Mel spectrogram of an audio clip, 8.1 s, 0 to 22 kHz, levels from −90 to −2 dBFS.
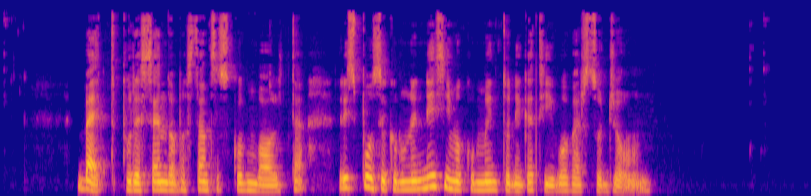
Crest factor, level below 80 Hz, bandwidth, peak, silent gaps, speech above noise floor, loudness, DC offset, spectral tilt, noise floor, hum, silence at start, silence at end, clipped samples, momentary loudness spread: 18 dB; -64 dBFS; 16.5 kHz; -4 dBFS; none; 64 dB; -21 LUFS; under 0.1%; -5 dB/octave; -84 dBFS; none; 0.8 s; 1.6 s; under 0.1%; 10 LU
